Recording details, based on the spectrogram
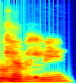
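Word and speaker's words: Feruchemy: Feruchemi. Feruchemi. Yeah, Feruchemi? like iron is ferrous. So it's Ferris, yeah, Feruchemi. right. Yeah. Feruchemi. I pronounce it with like the same intonations as like alchemy.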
